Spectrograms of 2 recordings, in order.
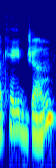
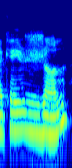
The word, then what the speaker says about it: occasion: my voice is on so this is a challenging sound for arabic speakers you might have a tendency to do that more like the j sound and you want to avoid that you don't want a cajun you want occasion so the sound needs to continue but not have any pushed out air occasion we have the schwa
